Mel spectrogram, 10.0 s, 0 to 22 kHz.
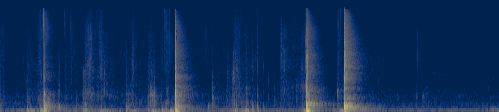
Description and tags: sound of a large book being closed. recorded with Rode NT4 mic->Fel preamplifier->IRiver IHP120 (line-in)/ sonido pgrave producido cerrando bruscamente un libro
